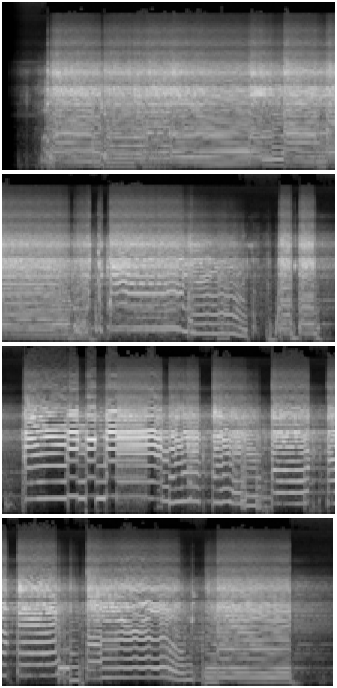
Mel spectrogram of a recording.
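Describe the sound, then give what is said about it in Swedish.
Heavily distorted electric guitar played through stacked overdrive pedals, a Dream pedal with a Red Lemon pedal, with gain on the amp; thick sustained chords giving way to quick bending lead runs, loud and continuous with no talking. “Ja, men det, så att den, den funkar väldigt bra också när det är liksom gain på starken så att säga.”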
